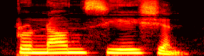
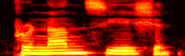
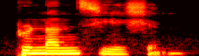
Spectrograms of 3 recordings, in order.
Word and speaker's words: pronunciation: Tapi ketika dia menjadi kata benda, ini adalah pronunciation. Pronunciation. Bahkan penulisannya pun kalau kita lihat di sini bukan pronoun, tapi pronun. Jadi O-nya hilang, ya. Jadi membacanya bukan pronunciation, tapi pronunciation.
